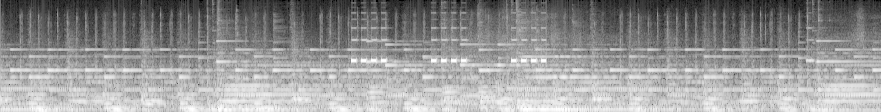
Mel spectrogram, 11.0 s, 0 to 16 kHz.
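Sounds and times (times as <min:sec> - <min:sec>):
background music: 0:00.0 - 0:11.0
timer alarm beeps: 0:04.4 - 0:07.2.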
